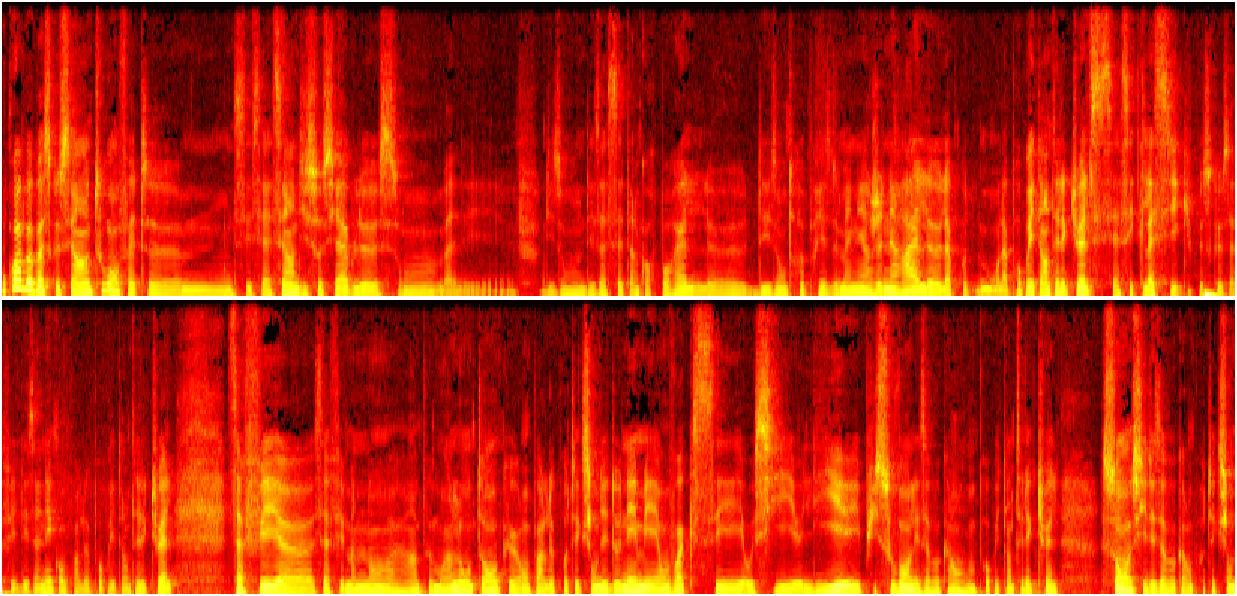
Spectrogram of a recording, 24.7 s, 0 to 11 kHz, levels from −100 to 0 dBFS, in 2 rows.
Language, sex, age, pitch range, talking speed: French, female, 30-49, 155-180 Hz, 190 wpm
